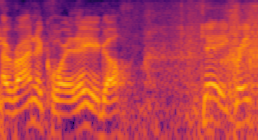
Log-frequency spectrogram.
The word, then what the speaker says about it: Irondequoit: Lady Rebels go to sectionals in someplace in New York that I don't know how to pronounce. How about Irondequoit? Irondequoit.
